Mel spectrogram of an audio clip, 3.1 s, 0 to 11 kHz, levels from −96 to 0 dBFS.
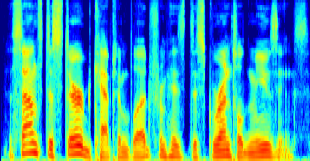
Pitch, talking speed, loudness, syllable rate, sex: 115 Hz, 175 wpm, -18 LUFS, 5.1 syllables/s, male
